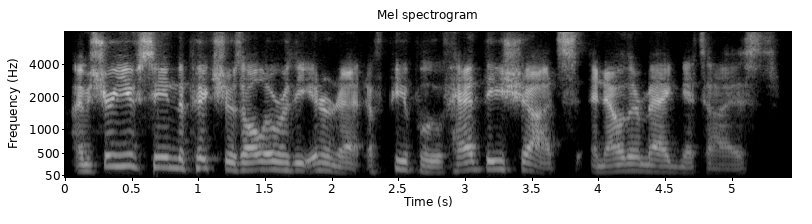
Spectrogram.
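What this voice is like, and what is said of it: Imitates another person's voice. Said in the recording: “my best Sherry Tenpenny impression”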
